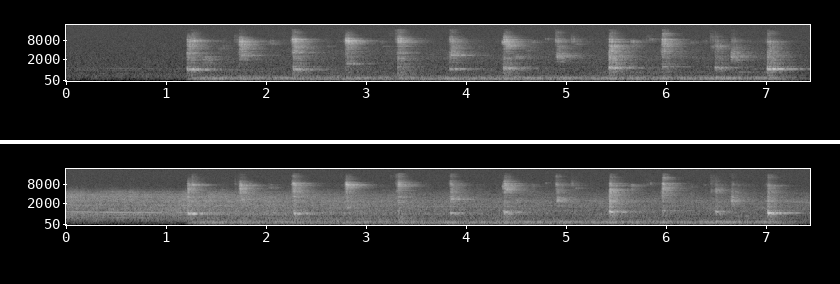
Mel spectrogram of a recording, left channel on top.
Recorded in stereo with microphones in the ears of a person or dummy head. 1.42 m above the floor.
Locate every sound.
1.2 s dripping: 20° left (ahead or behind), 3 m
